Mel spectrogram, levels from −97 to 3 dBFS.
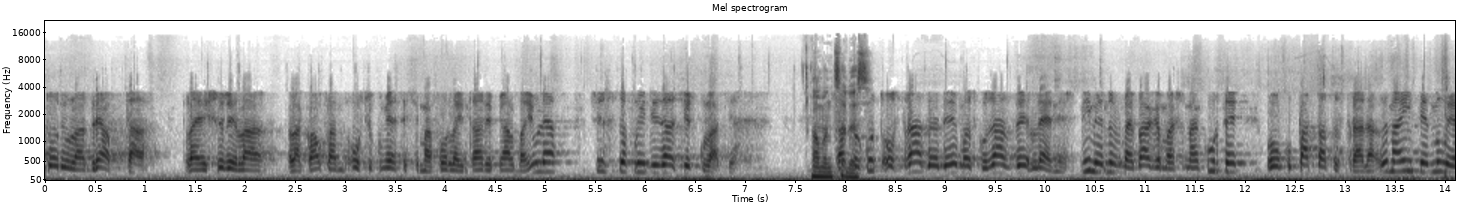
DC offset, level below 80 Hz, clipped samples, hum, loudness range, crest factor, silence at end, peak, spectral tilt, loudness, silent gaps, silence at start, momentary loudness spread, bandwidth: under 0.1%; -26 dBFS; under 0.1%; 50 Hz at -35 dBFS; 3 LU; 14 dB; 0 s; -2 dBFS; -4.5 dB/octave; -19 LUFS; none; 0 s; 7 LU; 12 kHz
